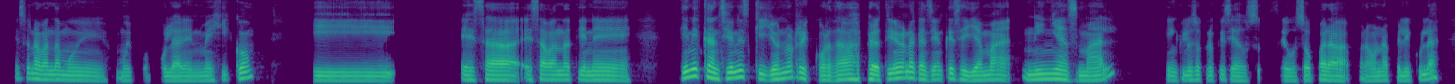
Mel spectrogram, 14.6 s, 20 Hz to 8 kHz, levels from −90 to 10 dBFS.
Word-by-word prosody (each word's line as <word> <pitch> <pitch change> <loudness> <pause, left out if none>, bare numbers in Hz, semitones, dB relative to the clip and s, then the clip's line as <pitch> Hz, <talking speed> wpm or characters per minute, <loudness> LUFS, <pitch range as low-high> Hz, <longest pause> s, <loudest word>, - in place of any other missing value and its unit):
Es 145 +1 -8
una 145 -2 +2
banda 130 -1 +1
muy 115 -3 -3
muy 110 0 -6
popular 105 0 -4
en 105 0 -3
México, 145 - -1 0.6
y 110 -1 -2 0.6
esa 120 -1 +3
esa 125 +2 -1
banda 125 0 +1
tiene 120 -3 0 0.5
tiene 185 +6 +5
canciones 175 +1 +4
que 140 -7 -2
yo 135 +3 +4
no 165 +4 +2
recordaba, 130 -3 +1
pero 130 -3 +6
tiene 145 +5 +3
una 170 0 +4
canción 130 -2 0
que 145 - +1
se 125 -3 0
llama 120 +2 +1
Niñas 130 -2 +2
Mal, 115 - -1 0.5
incluso, 115 +2 -3
creo 115 0 -7
que 130 - -6
se 110 -2 -2
aus 105 -1 -4
se - - -8
usó 105 +2 -1
para 110 -4 +1
para 110 - -5
una 115 +1 -2
película. 110 -1 -2
120 Hz, 160 wpm, -25 LUFS, 110-135 Hz, 0.6 s, pero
